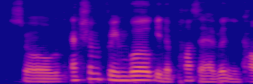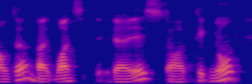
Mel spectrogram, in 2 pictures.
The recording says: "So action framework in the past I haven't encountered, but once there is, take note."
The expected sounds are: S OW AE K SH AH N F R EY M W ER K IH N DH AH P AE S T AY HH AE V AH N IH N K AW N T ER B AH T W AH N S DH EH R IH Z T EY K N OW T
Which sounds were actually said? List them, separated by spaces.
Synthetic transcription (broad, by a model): S OW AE K SH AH N F R EY M W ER K IH N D AH P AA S AY HH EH V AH N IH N K AW N T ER B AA T W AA N S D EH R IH S T EY K N OW T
